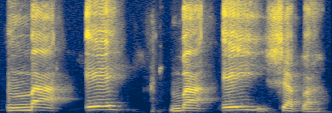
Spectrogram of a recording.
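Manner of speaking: "ba-, ey, shapa" split up, weight on "ey"; syllable-by-syllable "ba-, ey, shapa", "ey" drawn out; stress on E. Shown as a demonstration. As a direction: slowly break off "ba-", then lean on "ey". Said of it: "E cargamos más la voz".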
